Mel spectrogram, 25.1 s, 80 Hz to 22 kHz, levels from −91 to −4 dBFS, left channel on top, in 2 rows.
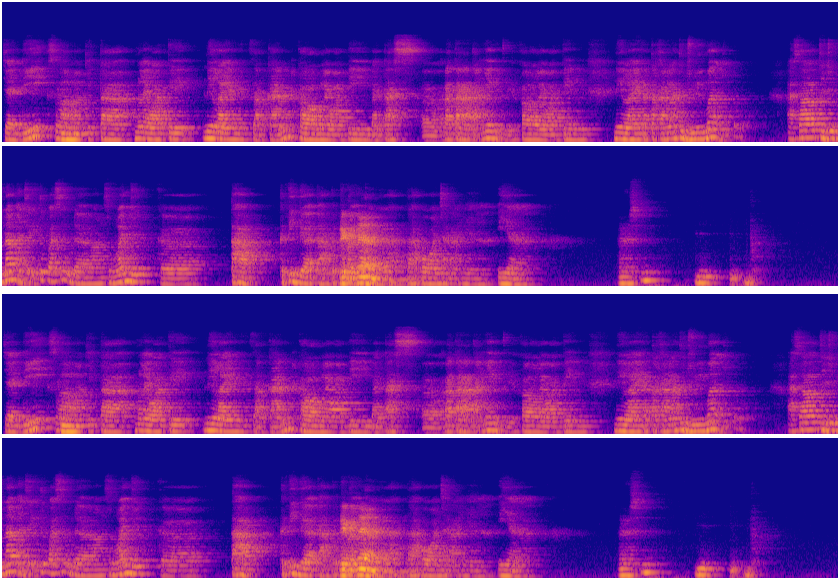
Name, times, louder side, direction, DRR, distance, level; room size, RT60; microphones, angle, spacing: voice 1, 0.0-11.1 11.5-15.4 16.0-16.4 16.7-20.5, left 1 dB, 60° left, -5 dB, 0.4 m, -35 dB
voice 2, 17.6-18.8 21.8-22.2 22.9-23.1 23.4-23.8, right 2 dB, 30° left, -8 dB, 0.7 m, -28 dB
2.2 x 2.2 x 2.6 m, 1.1 s
head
